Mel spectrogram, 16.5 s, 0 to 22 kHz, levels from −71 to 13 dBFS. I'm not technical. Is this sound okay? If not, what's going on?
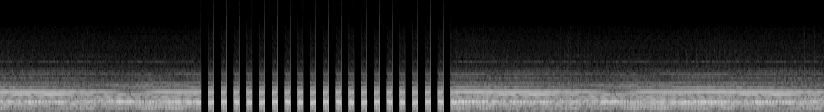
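No. From 4.02 to 9.12 s there is a stutter with silent gaps. The player most likely stalled while waiting for data, and each time it retried, it replayed the last small piece it had and then went quiet. You hear the same 108 ms fragment come back 20 times, with about 147 ms of dead silence after each, so it repeats about four times a second. Whatever should have played during those five seconds is missing.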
